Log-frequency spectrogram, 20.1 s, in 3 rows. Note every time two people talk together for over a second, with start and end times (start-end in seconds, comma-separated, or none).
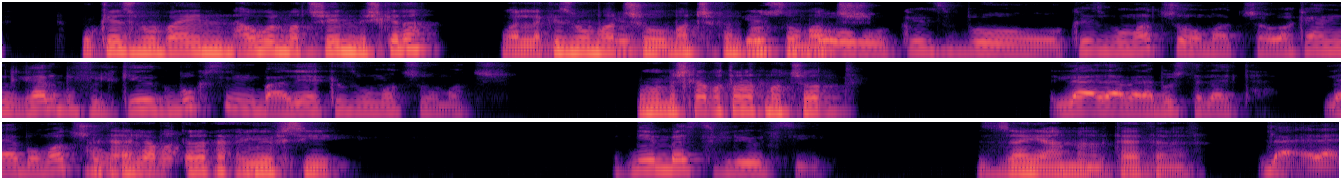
3.0-4.4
